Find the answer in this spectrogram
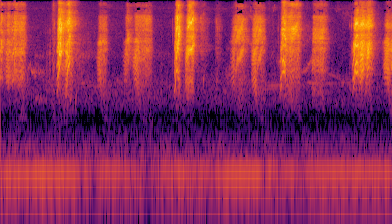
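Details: Three bowerbirds giving harsh, hissing, rasping bursts of irregular length, some short and some drawn out, a few with clearer tonal notes, over a steady low electrical hum.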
